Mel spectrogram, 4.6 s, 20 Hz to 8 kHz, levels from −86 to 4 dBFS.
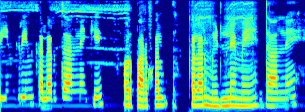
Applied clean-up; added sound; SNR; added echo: classical method spectral subtraction.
